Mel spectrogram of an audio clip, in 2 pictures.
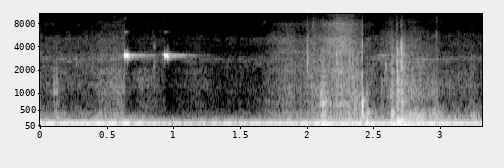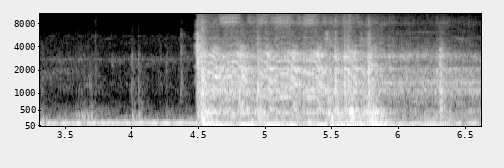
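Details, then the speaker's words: A few clicks, then starter cranking with no firing, so the engine turns over but never starts. On this 2006 Sea-Doo Sportster, unused about two years, the plugs and coils are in; water in the gas is suspected, or possibly a clogged fuel pump. "Maybe so my guess is it probably has water in the gas and that's the reason why it's not starting"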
